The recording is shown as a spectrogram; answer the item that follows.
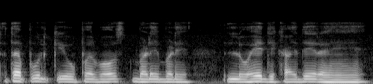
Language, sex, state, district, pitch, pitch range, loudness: Hindi, male, Jharkhand, Ranchi, 120 Hz, 115-125 Hz, -16 LUFS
